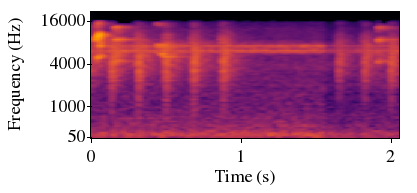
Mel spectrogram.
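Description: Red-capped manakin making mechanical wing snaps: a quick, irregular series of about a dozen sharp clicks produced by striking its wings together as a courtship display. A faint steady high insect trill runs behind.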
